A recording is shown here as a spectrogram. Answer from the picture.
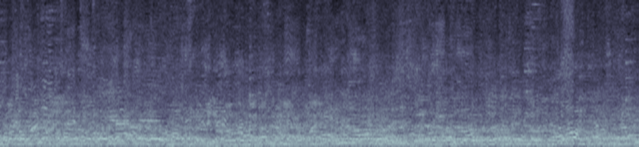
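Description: Crowd of many people talking at once: a steady hubbub of overlapping voices with no single speaker standing out.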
